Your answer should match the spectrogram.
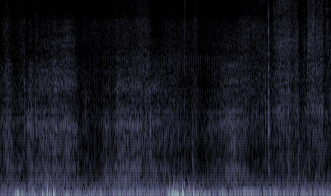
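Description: Handling noise as a foam RC airplane is taken in hand: low rumbling and a few soft knocks, strongest about two seconds in, over a faint steady hum.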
